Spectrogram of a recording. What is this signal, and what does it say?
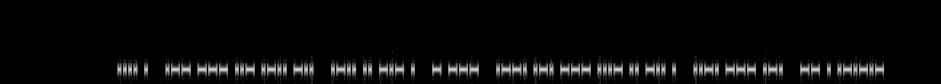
Morse code, heard as a keyed tone, about 41 wpm, 700 Hz. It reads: HE WOULD LIKE TO PROVIDE FOR ME.
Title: Sentences from Top 1000 Words - Review Part 3 - 45wpm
